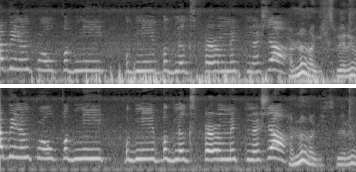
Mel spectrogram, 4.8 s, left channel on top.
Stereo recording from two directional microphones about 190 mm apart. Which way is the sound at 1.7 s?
45° right (ahead or behind).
